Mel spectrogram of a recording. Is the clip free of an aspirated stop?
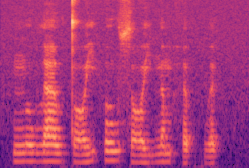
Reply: yes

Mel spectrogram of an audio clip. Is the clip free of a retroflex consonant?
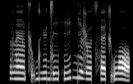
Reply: no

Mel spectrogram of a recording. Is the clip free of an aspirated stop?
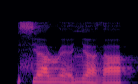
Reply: yes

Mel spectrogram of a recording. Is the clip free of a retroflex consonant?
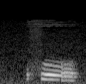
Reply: yes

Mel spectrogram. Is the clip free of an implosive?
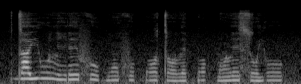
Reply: yes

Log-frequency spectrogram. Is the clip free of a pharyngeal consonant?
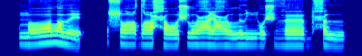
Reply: no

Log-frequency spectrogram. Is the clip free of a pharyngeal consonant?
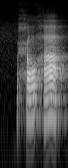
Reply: no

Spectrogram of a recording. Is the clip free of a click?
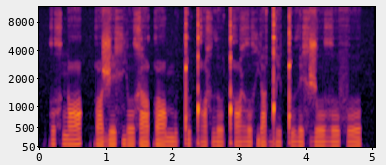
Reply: no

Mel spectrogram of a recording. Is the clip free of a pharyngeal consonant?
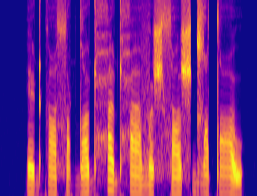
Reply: no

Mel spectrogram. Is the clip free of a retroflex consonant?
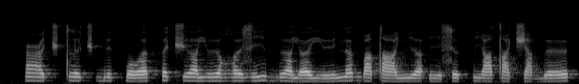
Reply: yes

